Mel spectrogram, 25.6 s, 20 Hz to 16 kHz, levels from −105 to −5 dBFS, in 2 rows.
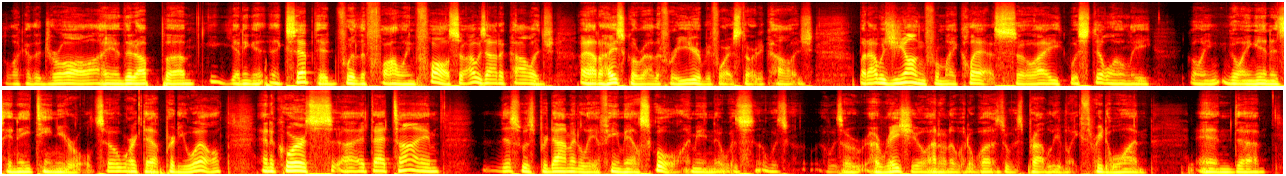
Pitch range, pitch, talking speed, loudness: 130-155 Hz, 140 Hz, 225 wpm, -24 LUFS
